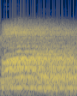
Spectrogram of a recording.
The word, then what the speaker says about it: honor: We use only honor. Honor. H is silent.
